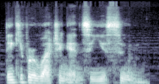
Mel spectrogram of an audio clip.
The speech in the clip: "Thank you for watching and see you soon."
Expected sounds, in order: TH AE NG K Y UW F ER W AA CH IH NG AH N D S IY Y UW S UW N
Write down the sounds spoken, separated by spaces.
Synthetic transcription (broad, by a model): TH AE NG K Y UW F ER W AA CH IH NG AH N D S IY Y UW S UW N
